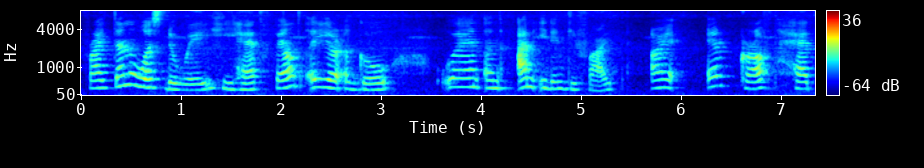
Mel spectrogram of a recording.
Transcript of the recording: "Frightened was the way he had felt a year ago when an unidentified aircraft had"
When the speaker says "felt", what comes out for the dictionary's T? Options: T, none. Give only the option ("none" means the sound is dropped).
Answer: T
